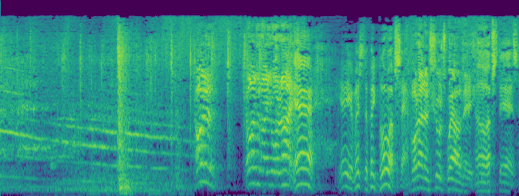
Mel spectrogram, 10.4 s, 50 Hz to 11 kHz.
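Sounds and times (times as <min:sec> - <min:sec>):
police car siren: 0:00.0 - 0:04.4
police car screeching to a stop: 0:00.0 - 0:05.9
speech: 0:05.8 - 0:10.3.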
